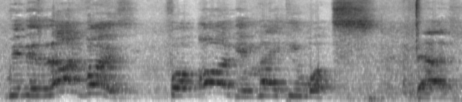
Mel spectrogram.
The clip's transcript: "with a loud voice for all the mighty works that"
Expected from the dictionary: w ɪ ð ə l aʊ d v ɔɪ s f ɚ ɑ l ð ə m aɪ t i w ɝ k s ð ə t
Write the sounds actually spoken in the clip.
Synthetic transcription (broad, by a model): w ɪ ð ə l aʊ d v ɔɪ s f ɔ ɑ l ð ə m aɪ t i w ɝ k s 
